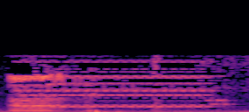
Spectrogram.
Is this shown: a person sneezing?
no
